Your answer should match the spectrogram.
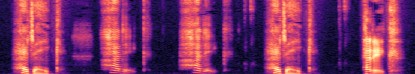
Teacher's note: Обратите внимание, что ударение в слове «головная боль» падает на первый слог.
